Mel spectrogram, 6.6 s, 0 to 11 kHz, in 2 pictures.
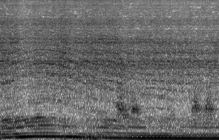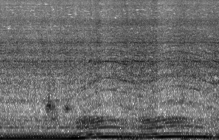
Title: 200sx first start after rebuild.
